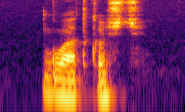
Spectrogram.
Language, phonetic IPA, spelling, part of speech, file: Polish, [ˈɡwatkɔɕt͡ɕ], gładkość, noun, LL-Q809 (pol)-gładkość.wav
